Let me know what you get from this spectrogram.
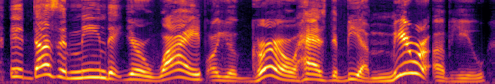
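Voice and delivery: ordinary talk, nothing marked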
